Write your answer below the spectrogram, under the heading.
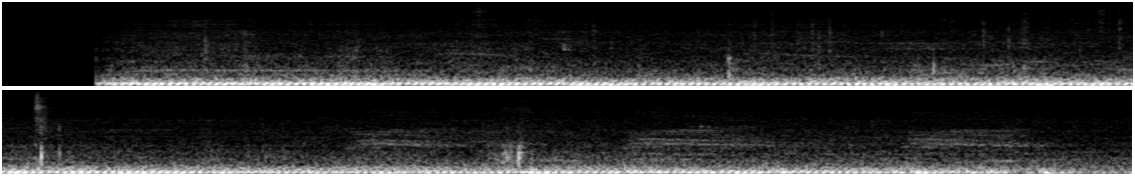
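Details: Friendly stray cat on a cat island, purring as it is touched and rubs against a person; a steady, deep rumbling purr runs unbroken throughout, with faint high chirps of other birds in the later seconds.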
